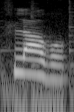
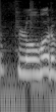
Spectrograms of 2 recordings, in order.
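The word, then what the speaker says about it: flour: तो इसे भी मतलब इन दोनों वर्ड्स की प्रोनाउंसिएशन तो सेम है लेकिन स्पेलिंग्स डिफरेंट है, तो इसे भी हम क्या बोलेंगे, फ्लावर, फ्लावर। कई बार इसे लोग इसे फ्लोर बोलते हैं, विच इज़ इनकरेक्ट।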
